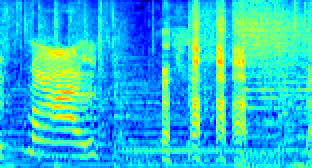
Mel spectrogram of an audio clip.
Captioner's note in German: Er lacht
